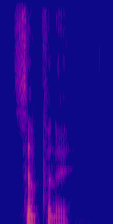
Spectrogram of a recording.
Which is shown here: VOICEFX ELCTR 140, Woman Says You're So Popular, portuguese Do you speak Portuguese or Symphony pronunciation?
Symphony pronunciation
